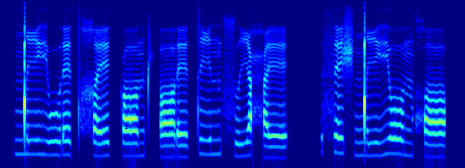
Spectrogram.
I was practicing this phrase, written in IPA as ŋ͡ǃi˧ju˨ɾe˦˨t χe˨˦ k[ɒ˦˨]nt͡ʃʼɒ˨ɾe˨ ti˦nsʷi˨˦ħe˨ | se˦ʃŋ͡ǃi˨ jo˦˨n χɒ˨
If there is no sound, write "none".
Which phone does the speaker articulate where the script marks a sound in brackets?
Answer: ɒ˧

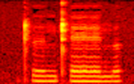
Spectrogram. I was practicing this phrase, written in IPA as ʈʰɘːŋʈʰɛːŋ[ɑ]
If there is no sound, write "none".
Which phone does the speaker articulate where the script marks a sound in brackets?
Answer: ə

